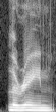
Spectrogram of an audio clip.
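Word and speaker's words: Larena: It's L-A-R-E-N-A, did I pronounce that right? – So it's Lorraine, like Lorraine with an A. Yeah, Lorraine. – Lorraine. – But Lorraine. It's spelled funny, you see, so that's the problem.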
